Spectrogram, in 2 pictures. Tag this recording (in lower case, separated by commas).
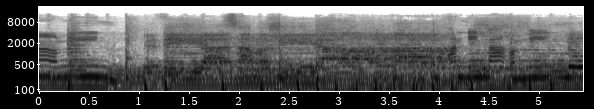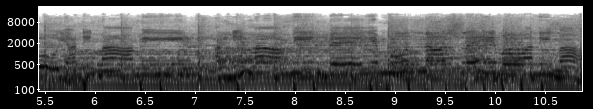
music, sampler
